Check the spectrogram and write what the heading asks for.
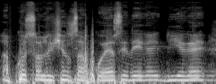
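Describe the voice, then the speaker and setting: Gravelly high-voiced man teaching class. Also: level tone. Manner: explains step by step, reads English lines slowly, then restates them. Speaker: school science teacher. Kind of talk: classroom lesson explanation. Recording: echoey room with clear noise.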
